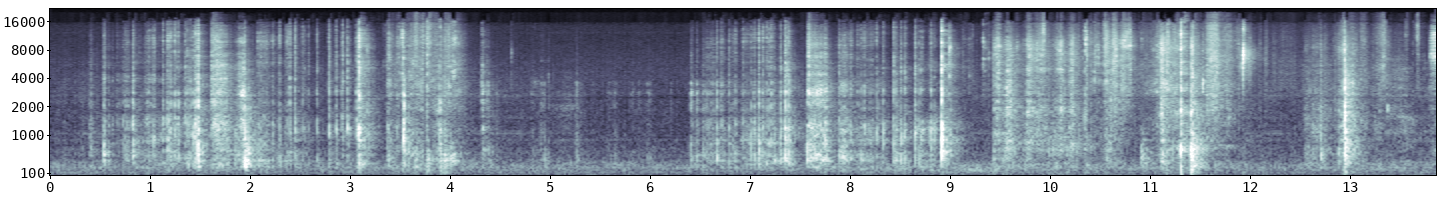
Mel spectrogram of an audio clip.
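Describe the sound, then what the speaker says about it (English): Scissors cut diagonal lines through paper for a photo tag, close and quiet, in repeated crisp snipping runs separated by short pauses. "I'm going to cut these diagonal lines."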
